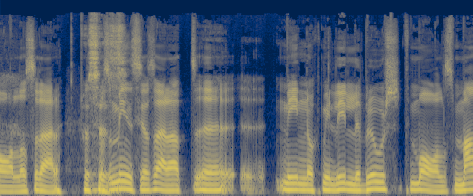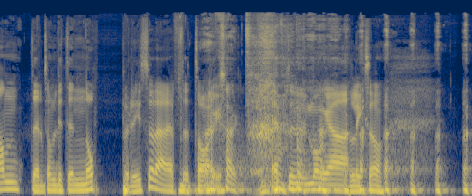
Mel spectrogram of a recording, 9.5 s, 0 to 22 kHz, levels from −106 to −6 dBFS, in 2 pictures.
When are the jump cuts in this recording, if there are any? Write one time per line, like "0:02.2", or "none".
0:04.0
0:05.2
0:08.2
